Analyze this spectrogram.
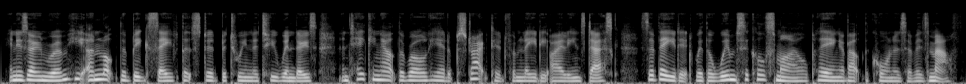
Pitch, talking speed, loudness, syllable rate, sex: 180 Hz, 250 wpm, -18 LUFS, 6.2 syllables/s, female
